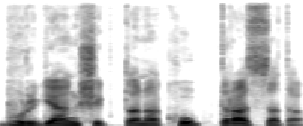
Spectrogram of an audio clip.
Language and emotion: Goan Konkani, neutral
